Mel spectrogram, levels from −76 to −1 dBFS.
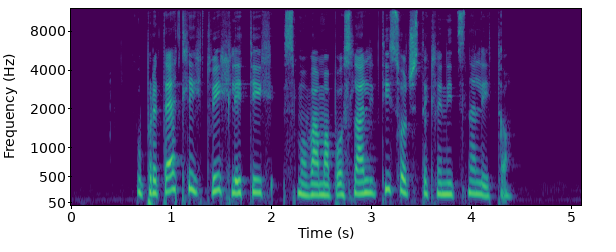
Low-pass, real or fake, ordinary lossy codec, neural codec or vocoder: none; real; none; none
